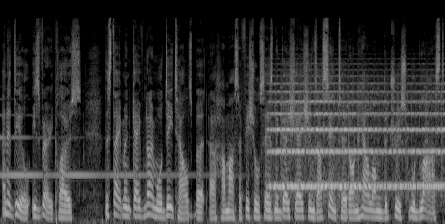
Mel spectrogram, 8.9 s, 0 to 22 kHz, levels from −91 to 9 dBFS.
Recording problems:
background music; very loud; throughout; 4 dB above the speech

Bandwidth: 15.5 kHz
